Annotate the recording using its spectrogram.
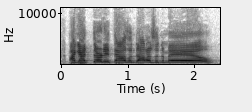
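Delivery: testimonial lady. Retold or imitated. Preacher mimics a TV testimonial lady, high and loud. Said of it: "one lady said".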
